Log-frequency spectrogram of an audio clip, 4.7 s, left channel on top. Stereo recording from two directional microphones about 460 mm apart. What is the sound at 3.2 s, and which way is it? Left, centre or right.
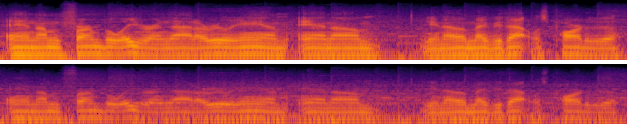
Speech, left.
